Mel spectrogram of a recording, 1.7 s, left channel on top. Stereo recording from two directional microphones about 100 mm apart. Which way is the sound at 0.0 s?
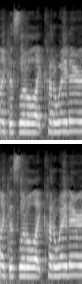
20° right (ahead or behind).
